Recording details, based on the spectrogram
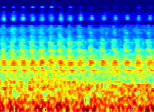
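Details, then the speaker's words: Honda Accord at a tow auction, started without a jump and moved back and forth; quick, even ticking over a rough idle at several beats a second, a knock or tick in the engine of unknown cause: engine tick at idle. "Got a knock, a tick in the engine, as you can hear on this one."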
